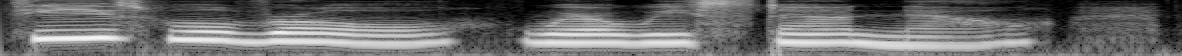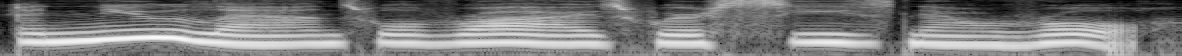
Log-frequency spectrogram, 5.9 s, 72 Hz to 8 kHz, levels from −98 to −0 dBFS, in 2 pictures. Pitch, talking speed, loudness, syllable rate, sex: 230 Hz, 160 wpm, -14 LUFS, 3.4 syllables/s, female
